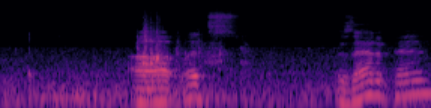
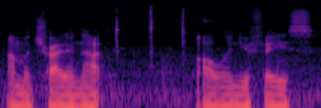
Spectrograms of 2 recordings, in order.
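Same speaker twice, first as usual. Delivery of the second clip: talking around gum; words with gum in mouth; chewing gum; 5 semitones lower, 6 dB quieter than usual. Real, not acted. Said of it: "so I put gum in my mouth".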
